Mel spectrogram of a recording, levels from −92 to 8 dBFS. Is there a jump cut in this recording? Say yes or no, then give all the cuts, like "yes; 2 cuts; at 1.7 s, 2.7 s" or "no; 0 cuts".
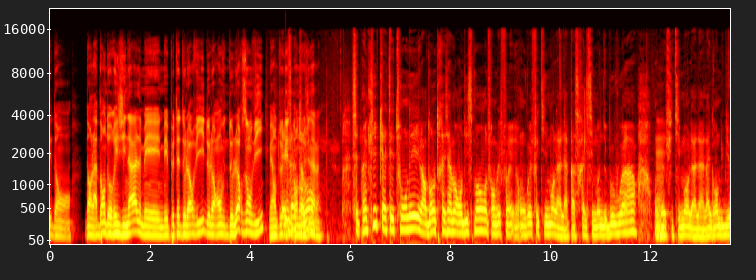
yes; 2 cuts; at 4.3 s, 6.2 s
